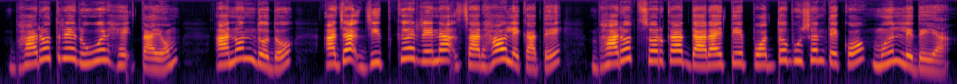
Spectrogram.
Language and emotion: Santali, neutral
